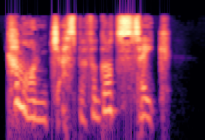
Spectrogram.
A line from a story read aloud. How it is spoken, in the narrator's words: said Maxim angrily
